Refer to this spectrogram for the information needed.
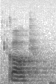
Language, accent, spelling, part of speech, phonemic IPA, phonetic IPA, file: Armenian, Eastern Armenian, կաթ, noun, /kɑtʰ/, [kɑtʰ], Hy-կաթ.ogg
- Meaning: milk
